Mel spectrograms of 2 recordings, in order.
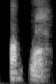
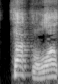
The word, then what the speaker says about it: Takla: Takla. Takla, like somebody's having a football tackle. Takla.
